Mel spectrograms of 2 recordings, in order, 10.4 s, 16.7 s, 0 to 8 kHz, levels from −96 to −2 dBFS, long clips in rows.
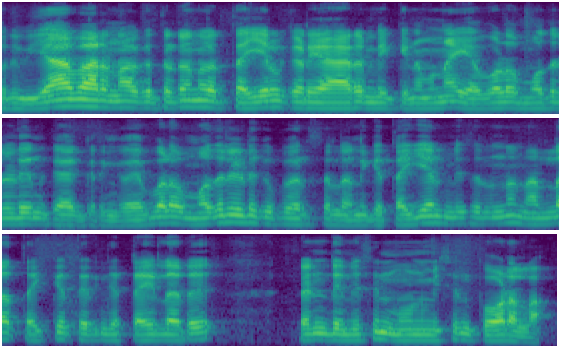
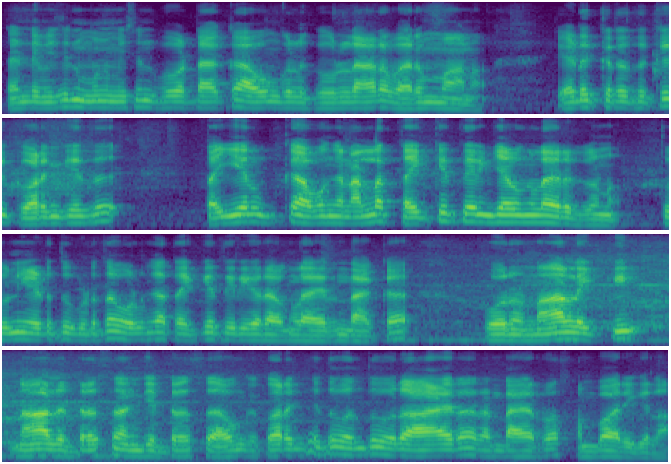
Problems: none marked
